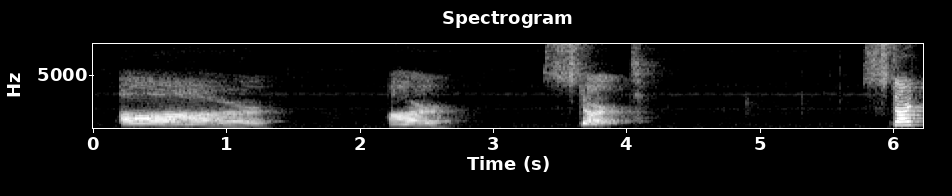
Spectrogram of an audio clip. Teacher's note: With the sound ah, as in father. And then you add the schwa plus rhoticity. So rhoticity is that little, this looking thing, the hook, that is on the schwa.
